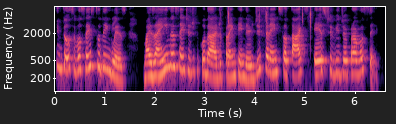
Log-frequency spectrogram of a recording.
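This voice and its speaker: A woman's voice: high-pitched, lively intonation, normal speed, a little mellow. A woman from Brazil, an English teacher, giving an upbeat, conversational lesson straight to the camera.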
